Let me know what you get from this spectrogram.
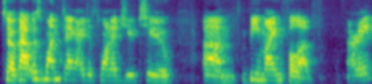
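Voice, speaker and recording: The voice is loud, with a bright, sharp tone. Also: woman. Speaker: elementary school teacher. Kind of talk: remote math lesson for students. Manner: casual, frequent fillers.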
